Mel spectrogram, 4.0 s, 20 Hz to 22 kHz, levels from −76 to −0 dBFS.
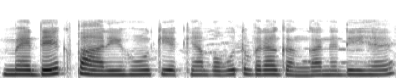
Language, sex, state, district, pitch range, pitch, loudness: Hindi, female, Bihar, Katihar, 215-230 Hz, 225 Hz, -18 LUFS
